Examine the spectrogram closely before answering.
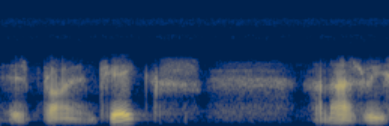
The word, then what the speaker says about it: Jacques: The name is Brian Jacques, and as we say, Jakes as in cakes, and oh, for goodness sakes. He pronounced it to rhyme with cakes.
